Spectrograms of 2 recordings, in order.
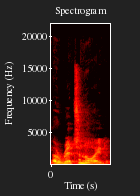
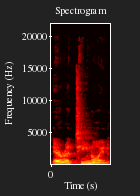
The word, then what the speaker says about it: arytenoid: cartilage here that is called the arytenoid or some people pronounce it aratinoid cartilage the arytenoid or erythemoid cartilage those cartilages can swivel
